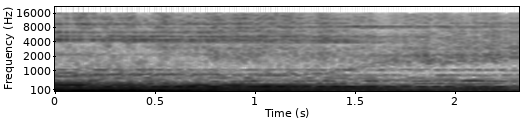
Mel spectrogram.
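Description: A man's deep voice holding one steady chanted tone, a low drone rich in overtones, used as sound-healing toning.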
